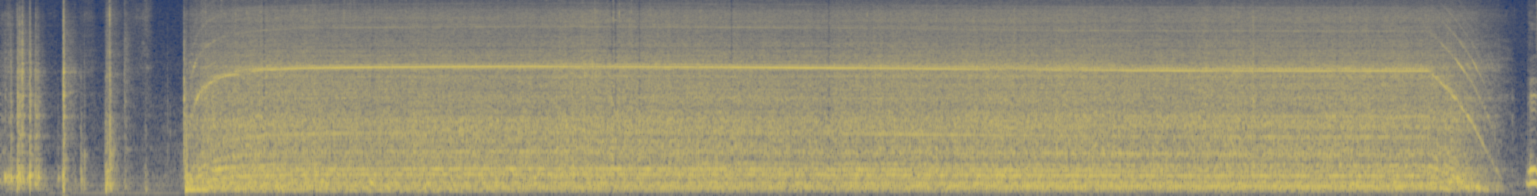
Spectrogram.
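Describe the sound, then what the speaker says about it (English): A KitchenAid stand mixer creaming butter with three eggs, its motor starting abruptly and running as a loud, steady whine for about sixteen seconds before spinning down, preceded by a few clunks. "This mixer is awesome."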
